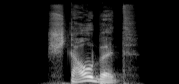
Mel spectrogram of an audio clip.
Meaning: second-person plural subjunctive I of stauben
- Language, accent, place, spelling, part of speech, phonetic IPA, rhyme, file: German, Germany, Berlin, staubet, verb, [ˈʃtaʊ̯bət], -aʊ̯bət, De-staubet.ogg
